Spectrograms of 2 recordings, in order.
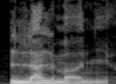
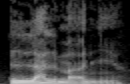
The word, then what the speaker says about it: Allemagne: Okay, A-N, en, D, and final E, not pronounced. Irlande. Le Royaume-Uni. Le Royaume-Uni. Le Royaume-Uni. Okay? L'Allemagne. L'Allemagne.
